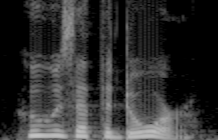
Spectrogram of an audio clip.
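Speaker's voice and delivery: falling tune at the end on door. Teaching question intonation, demonstrating a WH question with falling pitch at the end. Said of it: "we drop our pitch at the end of the question".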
